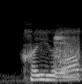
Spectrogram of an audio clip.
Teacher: جیسے آگے نون کتنی کا قاعدہ خیرن الوصیہ، ہم اس کو نون کو پڑھ رہے ہیں، ورنہ اگر ہم پڑھیں خیر تو ہم صرف خیر پڑھیں گے، خیرا پڑھیں گے، کیونکہ را کے اوپر 2 زبر ہے، خیرا پڑھیں گے، نون کو ہم ڈراپ کر دیں گے، لیکن ہم آگے ملا کر پڑھیں گے تو یہ نون پڑھنا ہمارے لیے لازم ہوگا۔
